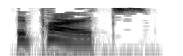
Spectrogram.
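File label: "departs", British English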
